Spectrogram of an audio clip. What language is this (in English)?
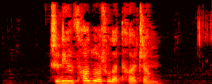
Chinese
